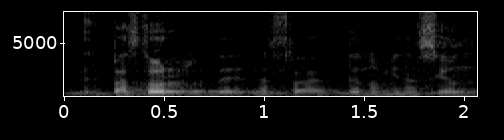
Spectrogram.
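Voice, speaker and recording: A man's voice: medium pitch, normal speed. A man preaching a sermon as a pastor, in an emphatic, fervent manner. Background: soft music.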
